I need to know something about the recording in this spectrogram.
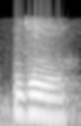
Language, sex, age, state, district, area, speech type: Hindi, male, 18-30, Uttar Pradesh, Mau, rural, conversation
